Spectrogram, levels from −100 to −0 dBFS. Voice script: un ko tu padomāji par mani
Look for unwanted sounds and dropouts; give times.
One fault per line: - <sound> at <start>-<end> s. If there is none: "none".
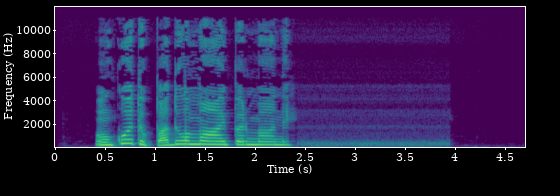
none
